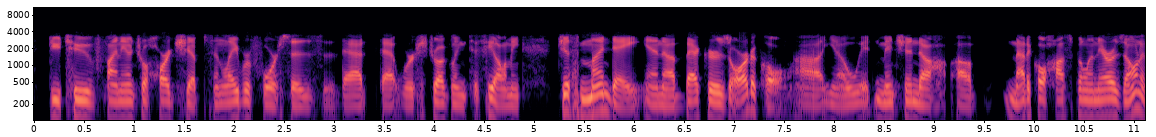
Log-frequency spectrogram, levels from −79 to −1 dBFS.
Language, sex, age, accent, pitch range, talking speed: English, male, 40-59, American, 110-130 Hz, 175 wpm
